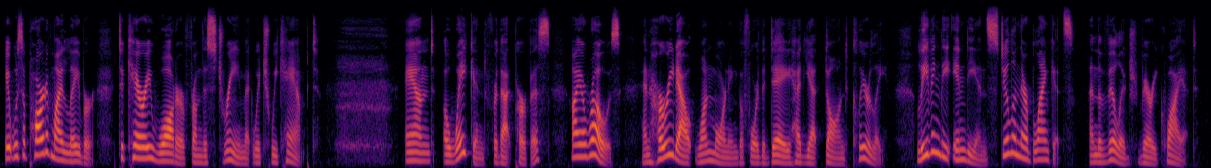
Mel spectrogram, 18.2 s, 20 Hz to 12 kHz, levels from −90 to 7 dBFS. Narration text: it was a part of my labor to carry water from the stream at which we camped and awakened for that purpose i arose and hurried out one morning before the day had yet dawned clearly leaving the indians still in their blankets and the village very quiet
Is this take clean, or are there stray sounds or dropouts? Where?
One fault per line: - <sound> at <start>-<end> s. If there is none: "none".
- breath at 5.0-5.9 s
